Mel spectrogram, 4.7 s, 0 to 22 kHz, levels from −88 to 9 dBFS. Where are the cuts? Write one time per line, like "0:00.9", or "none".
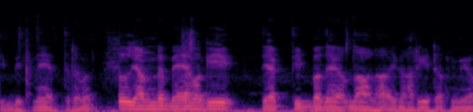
0:01.2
